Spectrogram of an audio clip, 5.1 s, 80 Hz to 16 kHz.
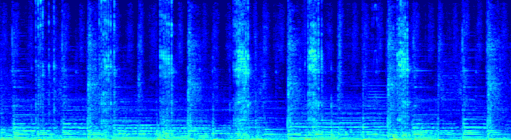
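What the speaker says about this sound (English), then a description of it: "we'll tighten down our set screws again with that 5mm Allen wrench or Allen socket" A 5mm Allen socket or Allen wrench tightens set screws on the latches of a Rough Country hard low-profile tri-fold tonneau cover on a Silverado 1500, giving rapid repeated ratcheting clicks over a steady mechanical, tonal background.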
